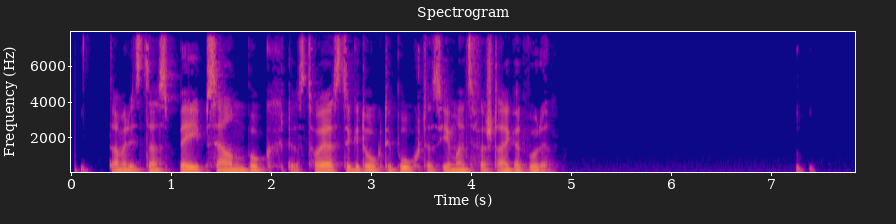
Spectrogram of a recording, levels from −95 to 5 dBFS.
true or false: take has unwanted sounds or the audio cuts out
false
